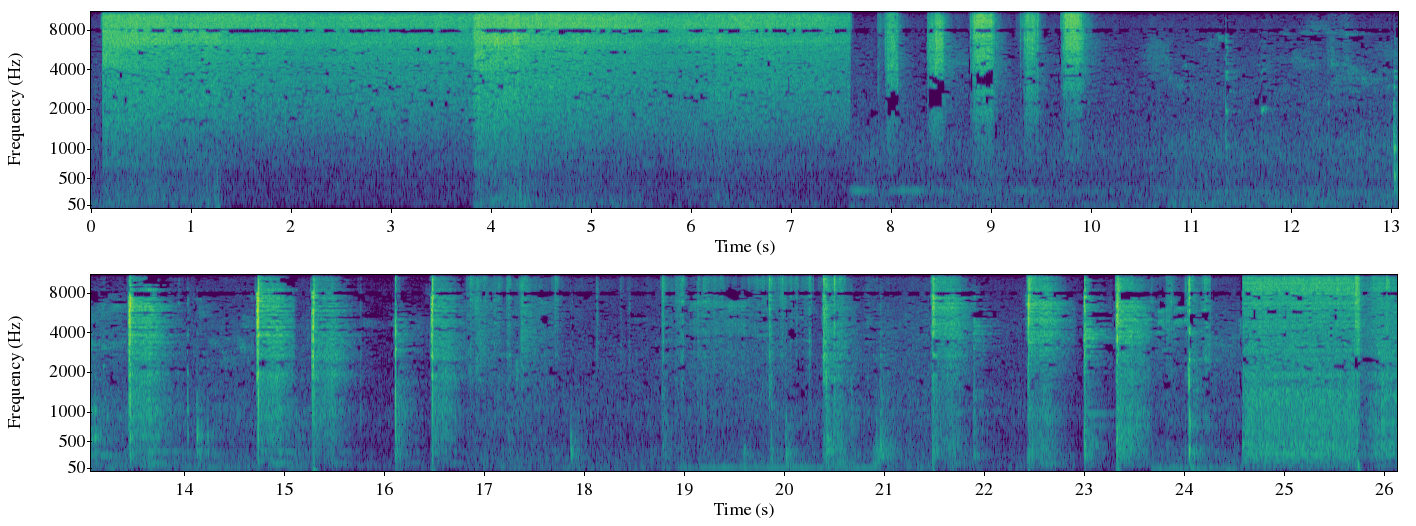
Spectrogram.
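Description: A steady hiss for several seconds, then irregular sharp clicks and taps of a pointed metal tool worked into a hole in a cast-iron stove grate, and near the end an electric drill boring into the cast iron.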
